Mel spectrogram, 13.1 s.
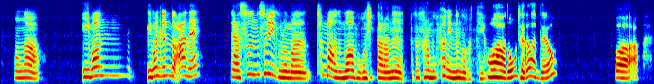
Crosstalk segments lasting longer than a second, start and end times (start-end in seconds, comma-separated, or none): none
